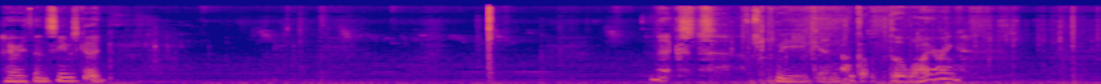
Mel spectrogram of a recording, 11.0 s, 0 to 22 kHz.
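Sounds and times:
faint low hum: 0:00.0 - 0:11.0
sharp click: 0:04.8 - 0:05.1.

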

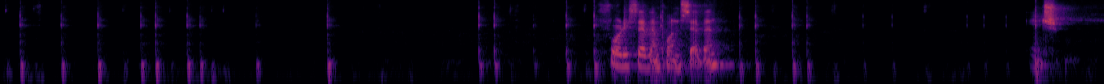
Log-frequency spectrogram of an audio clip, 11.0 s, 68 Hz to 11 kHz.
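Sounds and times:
stylus tapping on glass screen: 0:00.0 - 0:03.5, 0:04.8 - 0:09.1.

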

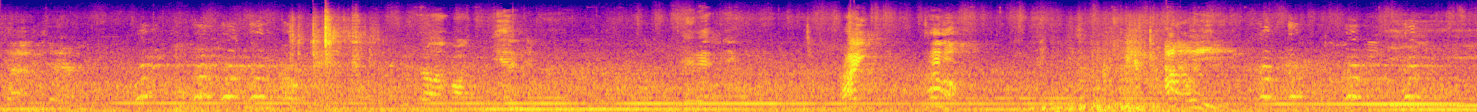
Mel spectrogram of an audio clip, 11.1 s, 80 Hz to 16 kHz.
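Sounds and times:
steady low hum: 0:00.0 - 0:11.0
dog barking and yipping: 0:01.0 - 0:02.5, 0:09.4 - 0:11.0.

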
